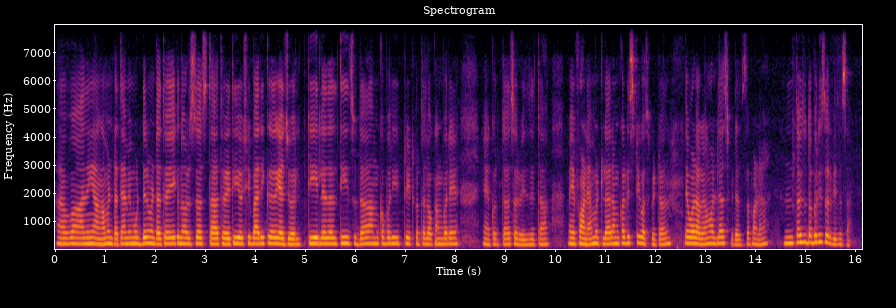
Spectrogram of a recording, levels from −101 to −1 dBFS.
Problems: none marked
